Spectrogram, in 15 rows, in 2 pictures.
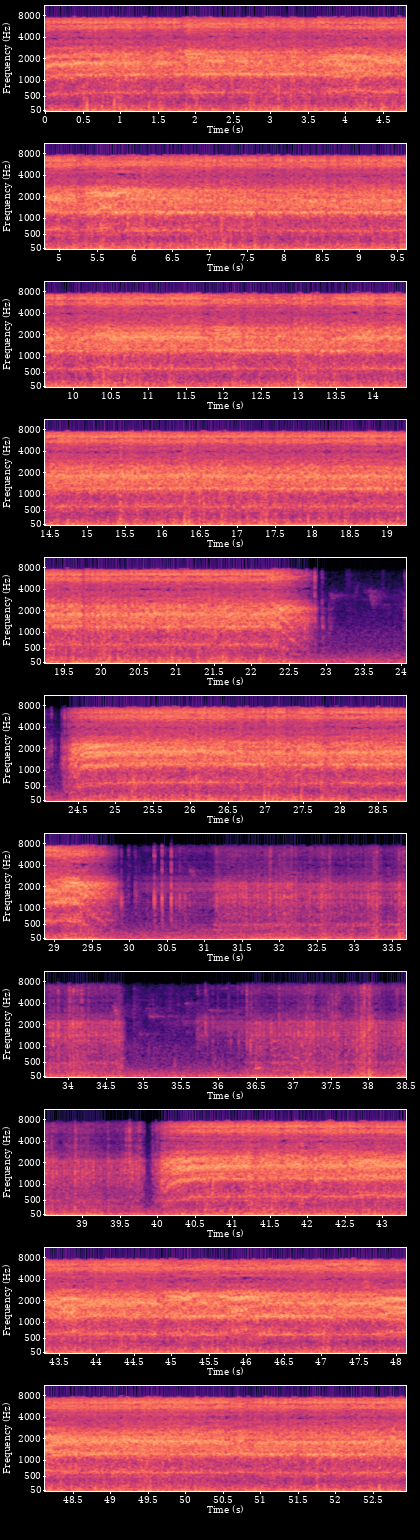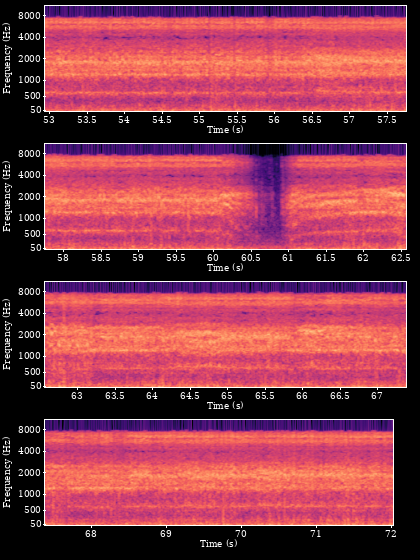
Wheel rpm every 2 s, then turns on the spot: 160, 160, 160, 160, 160, 160, 160, 160, 160, 160, 130, 30, 150, 160, 50, 20, 20, 0, 20, 40, 150, 160, 160, 160, 160, 160, 160, 160, 160, 140, 90, 160, 160, 160, 160, 160.
30-34 36-38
